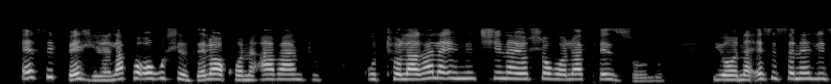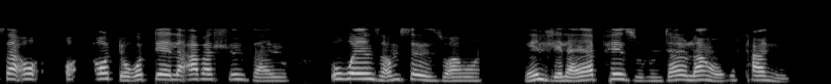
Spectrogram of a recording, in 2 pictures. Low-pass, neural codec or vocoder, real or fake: 5.4 kHz; none; real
